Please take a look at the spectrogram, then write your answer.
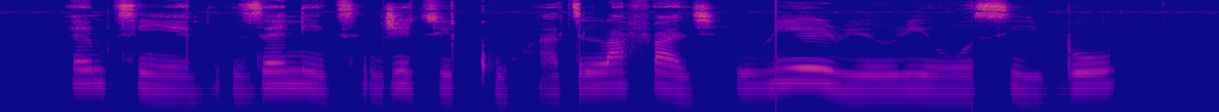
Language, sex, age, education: Yoruba, female, 15-29, tertiary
